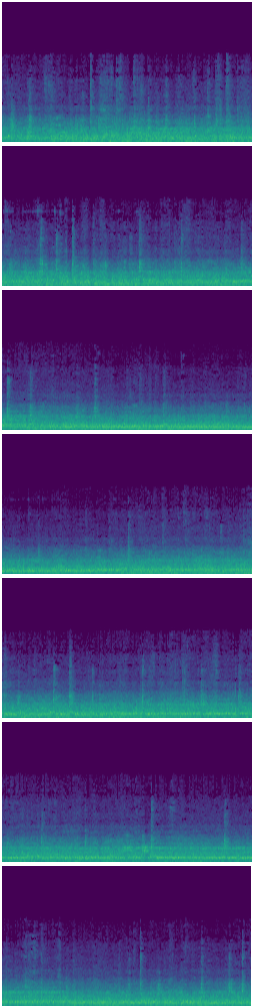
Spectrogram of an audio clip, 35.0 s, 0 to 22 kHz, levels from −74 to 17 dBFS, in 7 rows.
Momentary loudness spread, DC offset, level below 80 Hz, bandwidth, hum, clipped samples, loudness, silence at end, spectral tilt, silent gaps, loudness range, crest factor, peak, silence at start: 1 LU; under 0.1%; -40 dBFS; 14 kHz; none; under 0.1%; -16 LUFS; 0 s; -5 dB/octave; none; 0 LU; 12 dB; -4 dBFS; 0 s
